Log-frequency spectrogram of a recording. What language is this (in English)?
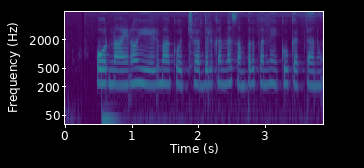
Telugu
